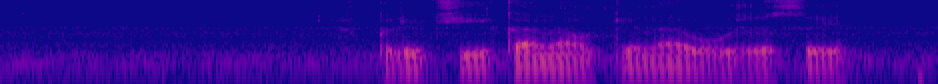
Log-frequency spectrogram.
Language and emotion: Russian, neutral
